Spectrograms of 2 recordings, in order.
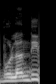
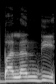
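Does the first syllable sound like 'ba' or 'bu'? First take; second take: bu; ba. First: The first syllable has a 'u' vowel. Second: The first syllable has an 'a' vowel. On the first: The speaker calls it wrong. "असल में बुलंदी लफ्ज नहीं है" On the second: The speaker calls it right. "बा को जबर देना है"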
